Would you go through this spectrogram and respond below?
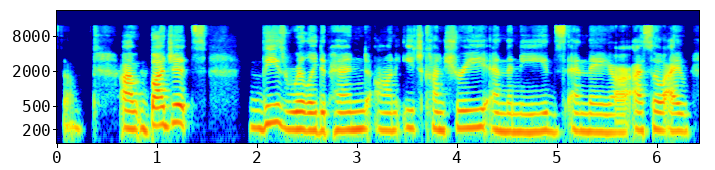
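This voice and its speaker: Woman, panel expert, mid-range voice, level intonation, measured explanatory delivery. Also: medium pitch, steady tone. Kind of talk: explanatory answer in a Q&A. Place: online video call.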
